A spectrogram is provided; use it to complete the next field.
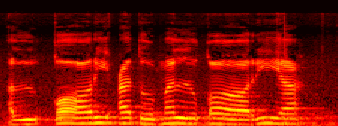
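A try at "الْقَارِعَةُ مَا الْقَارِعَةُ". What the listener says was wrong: دیکھو یہ عتو پڑھتے ہیں لیکن یہ یا پڑھ دیتے ہیں۔ القارعۃ ما القارعہ، عہ ہونا، یہ نہیں ہونا۔ پھر سے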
